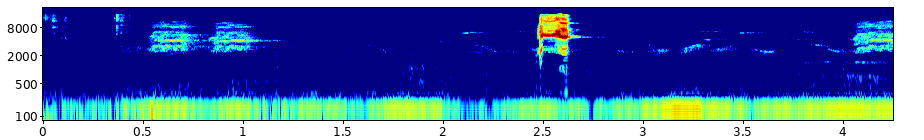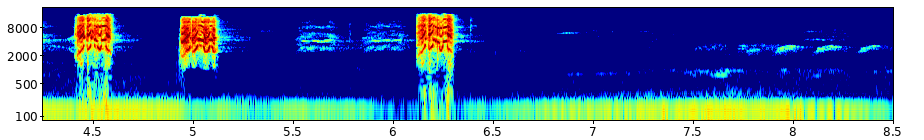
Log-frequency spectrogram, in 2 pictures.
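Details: Yellow-sided green-cheeked conure kept as a pet, morning calling: scattered harsh, scratchy chirps, a single one, then a quick pair, then another, over a low background hum.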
